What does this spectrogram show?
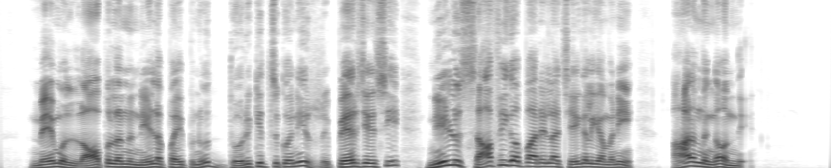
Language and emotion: Telugu, happy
